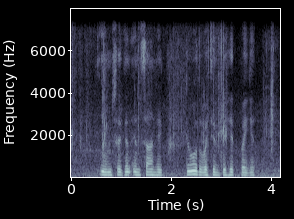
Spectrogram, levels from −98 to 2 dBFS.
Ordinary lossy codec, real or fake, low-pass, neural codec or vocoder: none; real; 7.2 kHz; none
